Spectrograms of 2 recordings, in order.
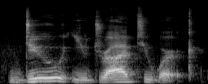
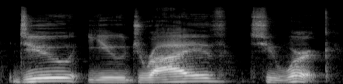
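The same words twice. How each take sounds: First: Moderately slow, words more connected; careful, slightly slowed teaching pace; measured model question. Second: Very slow, every word stretched; slow model question. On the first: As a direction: say the question steadily for learners. Repeats question less slowly. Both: Shown as a demonstration.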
